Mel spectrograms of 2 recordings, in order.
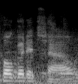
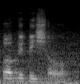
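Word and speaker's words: Fogo de Chão: may proper pronunciation yun eh. Beyond Fogo de Chao, di ba? Fogo de Chao.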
